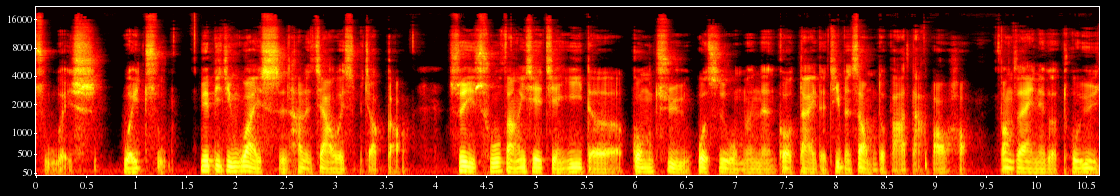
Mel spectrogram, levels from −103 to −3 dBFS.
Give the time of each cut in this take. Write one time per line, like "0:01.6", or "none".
none

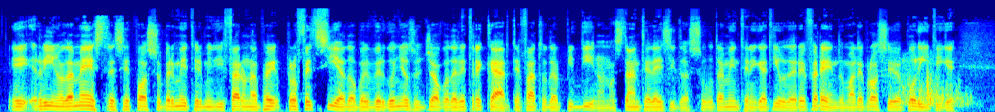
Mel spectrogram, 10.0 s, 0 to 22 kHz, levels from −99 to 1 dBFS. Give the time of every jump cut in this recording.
none

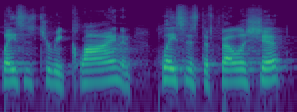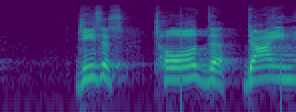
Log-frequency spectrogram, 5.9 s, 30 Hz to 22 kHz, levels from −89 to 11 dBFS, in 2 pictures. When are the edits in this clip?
none

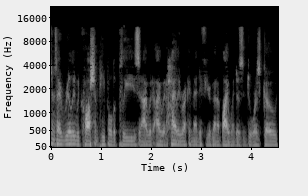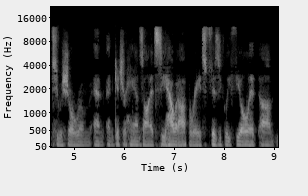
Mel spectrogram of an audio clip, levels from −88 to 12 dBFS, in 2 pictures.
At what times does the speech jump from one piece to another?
0:01.8

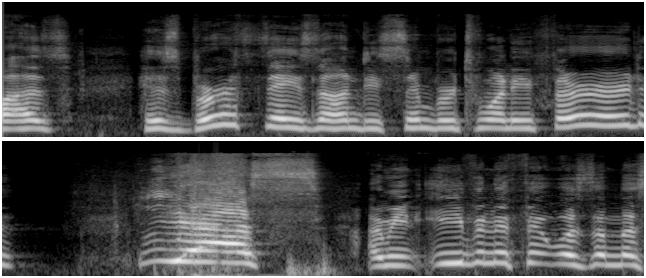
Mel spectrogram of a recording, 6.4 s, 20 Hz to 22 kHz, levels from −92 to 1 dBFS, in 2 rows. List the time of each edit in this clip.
0:04.9

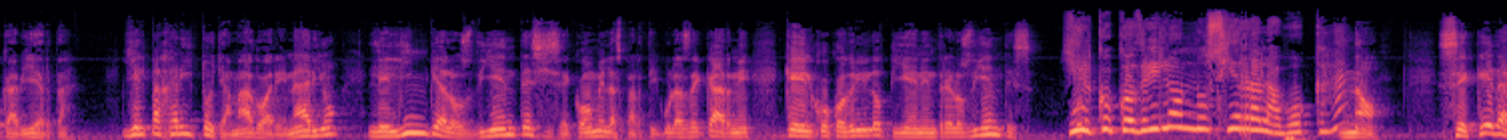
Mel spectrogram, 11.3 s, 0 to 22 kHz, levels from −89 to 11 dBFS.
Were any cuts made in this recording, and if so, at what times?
none

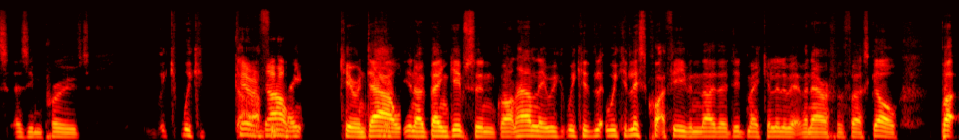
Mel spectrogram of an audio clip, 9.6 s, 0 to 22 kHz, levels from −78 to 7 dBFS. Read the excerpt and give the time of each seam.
0:04.0

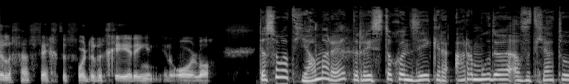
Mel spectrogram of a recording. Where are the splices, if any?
0:02.6

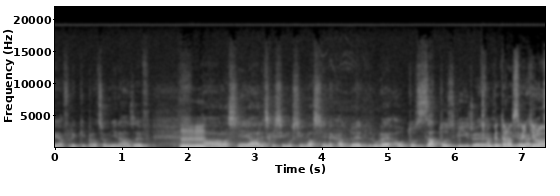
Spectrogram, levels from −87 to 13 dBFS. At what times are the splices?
none

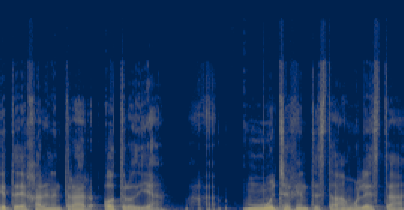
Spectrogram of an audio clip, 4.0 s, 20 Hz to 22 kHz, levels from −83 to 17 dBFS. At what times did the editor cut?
none

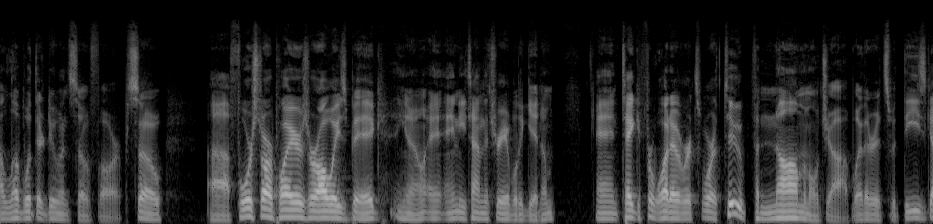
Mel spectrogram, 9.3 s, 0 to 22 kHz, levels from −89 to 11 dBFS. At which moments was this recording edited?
0:07.4

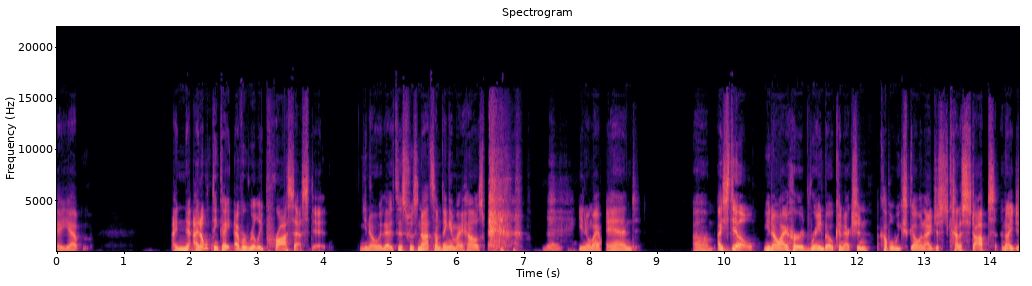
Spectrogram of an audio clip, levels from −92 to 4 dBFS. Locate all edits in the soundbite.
0:06.4
0:08.2
0:12.3

